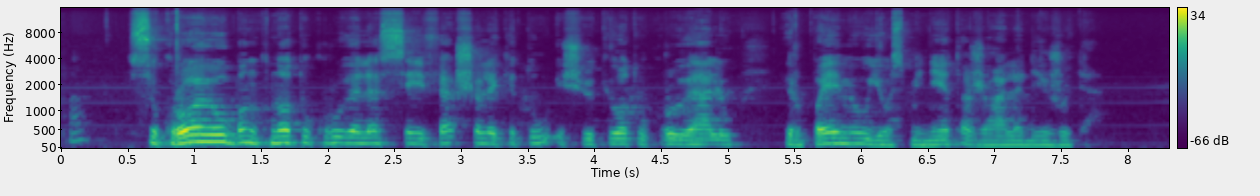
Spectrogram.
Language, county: Lithuanian, Kaunas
